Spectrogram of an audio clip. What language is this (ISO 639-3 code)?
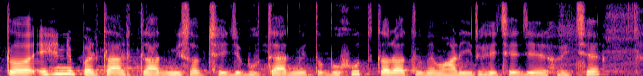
mai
